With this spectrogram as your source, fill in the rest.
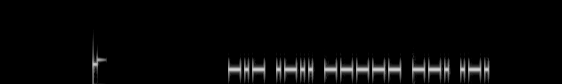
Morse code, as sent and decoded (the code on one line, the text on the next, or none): -.- .-.. ----- --. .-.
KL0GR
